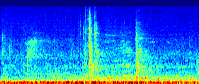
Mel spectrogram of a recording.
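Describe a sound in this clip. A lock clicks open.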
